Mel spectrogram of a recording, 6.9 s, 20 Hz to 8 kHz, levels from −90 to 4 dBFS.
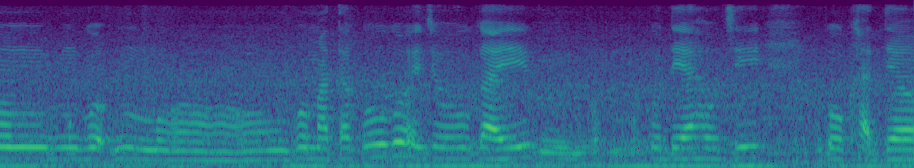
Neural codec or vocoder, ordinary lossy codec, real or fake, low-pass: none; AAC, 48 kbps; real; 7.2 kHz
